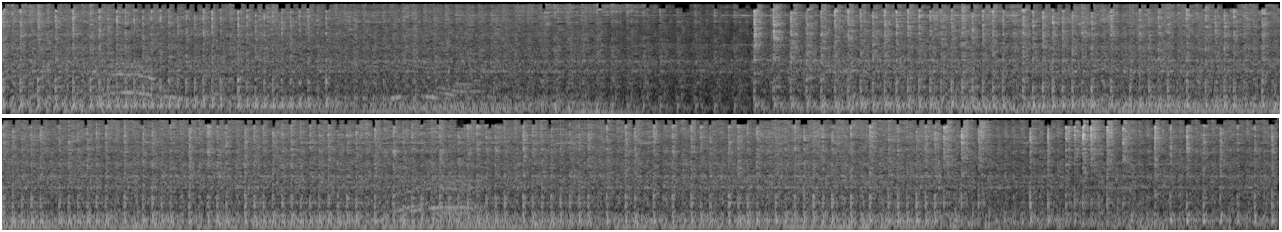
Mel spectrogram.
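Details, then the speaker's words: Old Villiers single-cylinder engine on a bench, on choke, drill-started: busy, steady putter at fast idle with no misses, running properly; kill switch failed as its contact was painted over. "there we go foreign that lead off because the kill switch on the back of the engine didn't turn the damn thing off and she's starting to shake everything off the bench"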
